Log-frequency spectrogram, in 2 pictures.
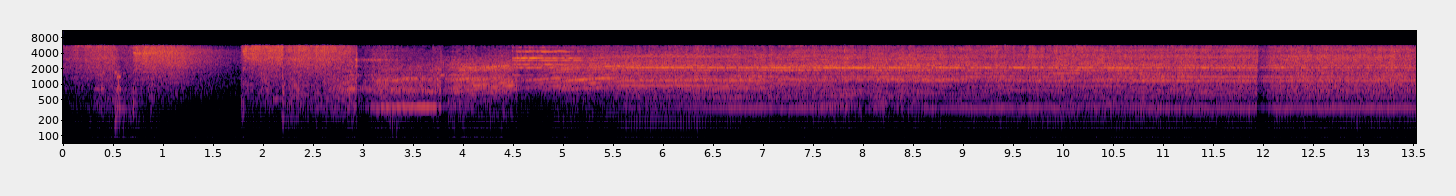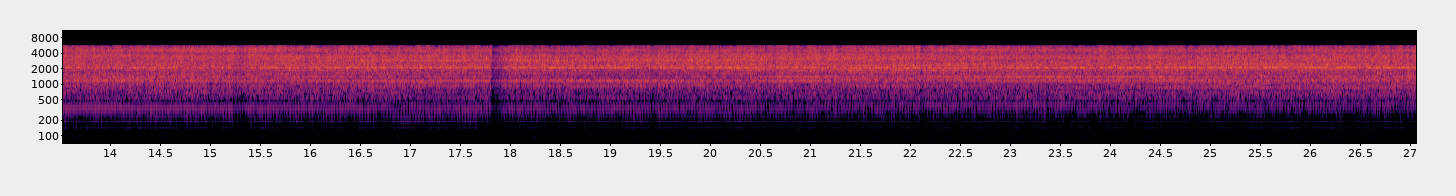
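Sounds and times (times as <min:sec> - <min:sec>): dense hiss: 0:00.0 - 0:03.0
wood lathe machine hum: 0:02.9 - 0:27.0.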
